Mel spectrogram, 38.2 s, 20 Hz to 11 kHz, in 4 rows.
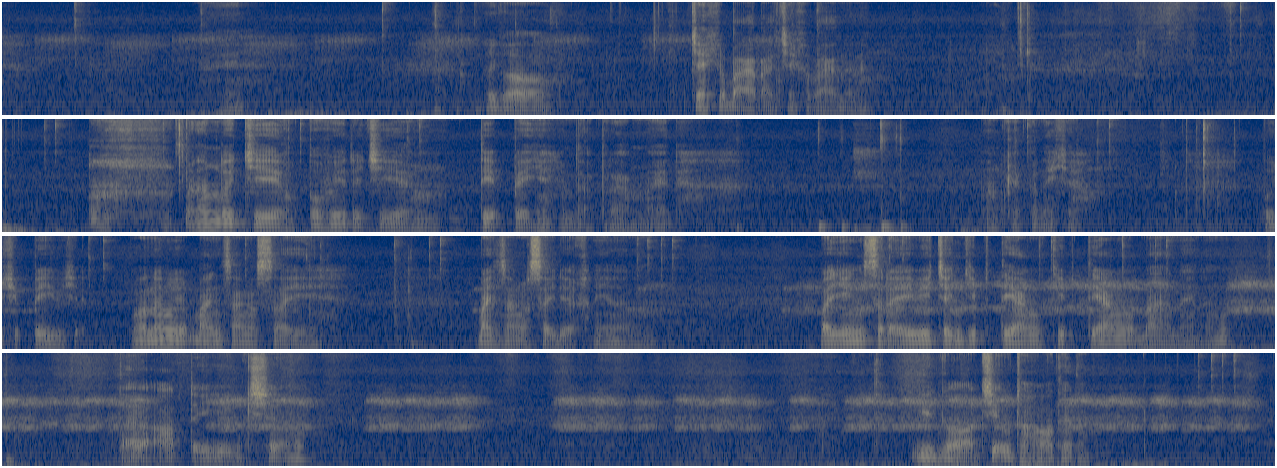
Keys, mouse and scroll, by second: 3.4 Escape, 3.7 Escape, 5.5 scroll down 1, 5.8 middle click, 6.1-7.1 scroll down 1, 13.8 typing, 15.5 typing, 16.0 Return, 18.1 scroll down 1, 18.4 middle click, 21.4 shift+middle click, 23.9 double click, 25.6 double click, 37.7 double click.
